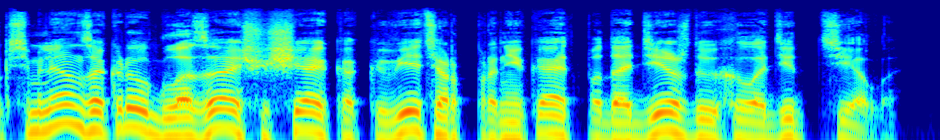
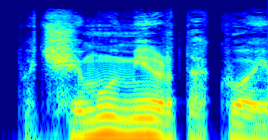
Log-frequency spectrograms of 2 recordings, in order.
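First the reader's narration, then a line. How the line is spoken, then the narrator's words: Breathed out. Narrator (Russian): выдохнул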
